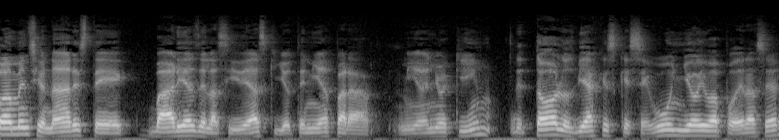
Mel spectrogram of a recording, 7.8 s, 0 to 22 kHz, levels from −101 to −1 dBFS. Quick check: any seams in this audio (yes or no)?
yes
